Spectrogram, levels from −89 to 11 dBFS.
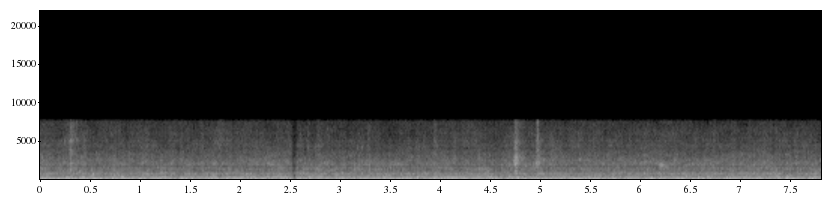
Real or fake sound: fake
